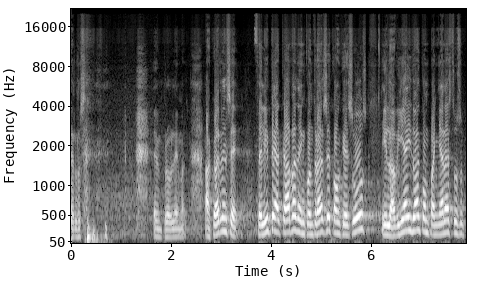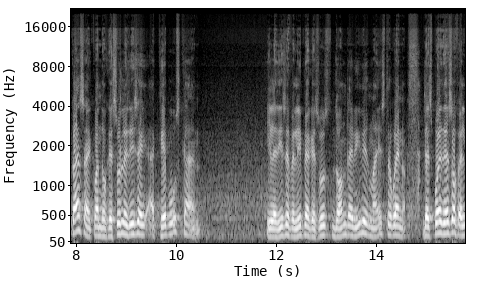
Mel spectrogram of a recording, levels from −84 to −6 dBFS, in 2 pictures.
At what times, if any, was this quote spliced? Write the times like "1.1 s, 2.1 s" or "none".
3.6 s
